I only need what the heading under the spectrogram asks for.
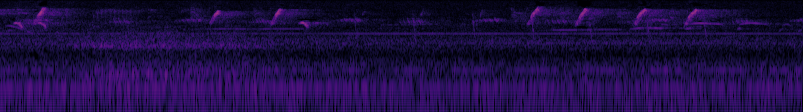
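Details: Southern African bush in late November: quite distant European bee-eaters give short, high, liquid chirps in loose pairs and singles, about seven in four seconds, over a faint steady hum; European bee-eater.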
